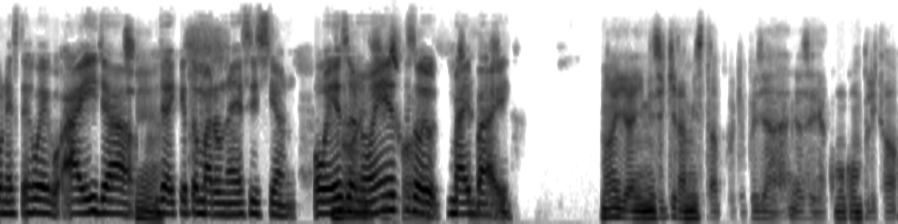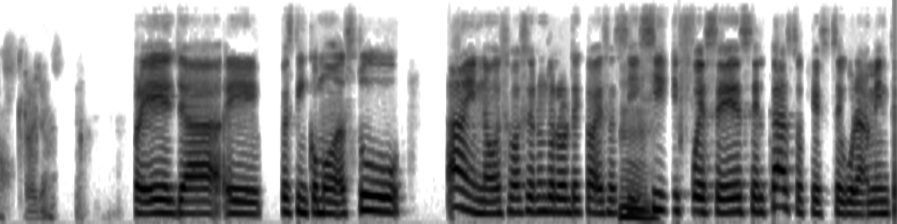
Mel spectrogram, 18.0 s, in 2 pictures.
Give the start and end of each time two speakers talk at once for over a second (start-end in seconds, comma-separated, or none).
3.3-5.2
